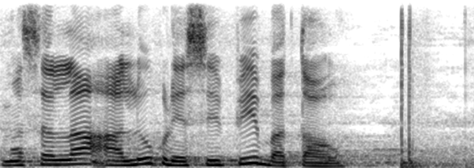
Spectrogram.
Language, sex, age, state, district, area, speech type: Maithili, female, 45-60, Bihar, Supaul, rural, read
